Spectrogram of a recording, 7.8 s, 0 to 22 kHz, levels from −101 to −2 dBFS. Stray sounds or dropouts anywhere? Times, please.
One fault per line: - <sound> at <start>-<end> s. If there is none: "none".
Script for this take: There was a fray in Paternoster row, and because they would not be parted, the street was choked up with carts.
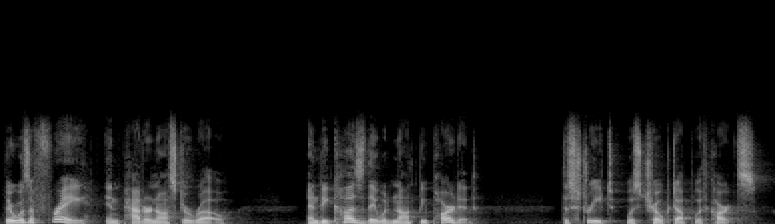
none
